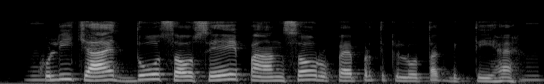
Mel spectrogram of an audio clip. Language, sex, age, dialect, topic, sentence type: Hindi, male, 41-45, Kanauji Braj Bhasha, agriculture, statement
